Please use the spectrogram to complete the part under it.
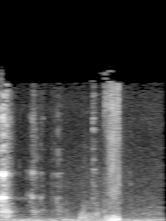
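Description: Small objects rattle and clink as someone rummages through a cup full of junk: a few short, faint clattering bursts with quiet gaps between them.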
